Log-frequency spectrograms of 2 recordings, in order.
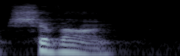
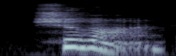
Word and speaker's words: Siobhan: And I know how to say the Irish woman's name, Siobhan. – Siobhan.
